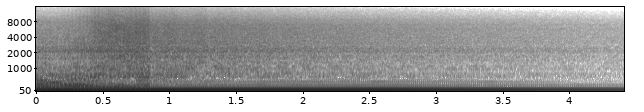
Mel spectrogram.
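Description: The end of a dubstep track: a short last stretch of the full mix, then a single deep bass synth note held on, beginning to fade out near the end.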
